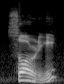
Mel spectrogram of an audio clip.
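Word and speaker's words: sorry: আমরা কি জানতে পারলাম পাশাপাশি দুটো আর হলে একটি আর উচ্চারিত হবে তো চলুন দেখে নেওয়া যাক এখানে লেখা আছে সরি সরি এর মাঝখানে দেখেন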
